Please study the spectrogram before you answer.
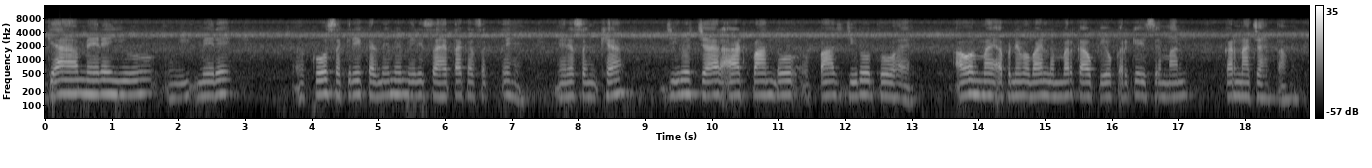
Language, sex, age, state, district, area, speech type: Hindi, female, 60+, Uttar Pradesh, Sitapur, rural, read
